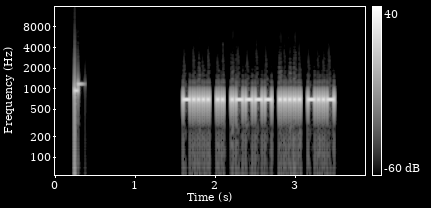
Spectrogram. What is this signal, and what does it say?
Morse code, heard as a keyed tone, about 40 wpm, 690 Hz. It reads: 6I15X
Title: Code Groups - 5 Letter:Numbers - 40wpm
